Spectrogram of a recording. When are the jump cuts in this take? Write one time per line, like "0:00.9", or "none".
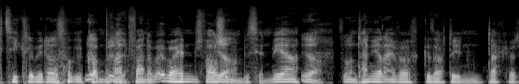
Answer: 0:03.3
